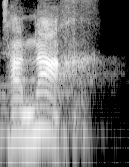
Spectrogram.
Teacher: the K from Ketuvim, which turns into a Ch sound when it comes at the end of a word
